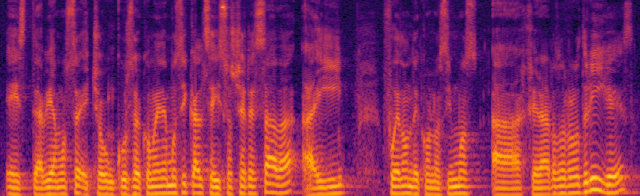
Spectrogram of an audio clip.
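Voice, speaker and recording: A man's voice: mid-range voice, fairly quick, a little mellow. A middle-aged man with a Mexican Spanish accent, hosting and telling stories in a casual, reminiscing chat. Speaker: host.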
